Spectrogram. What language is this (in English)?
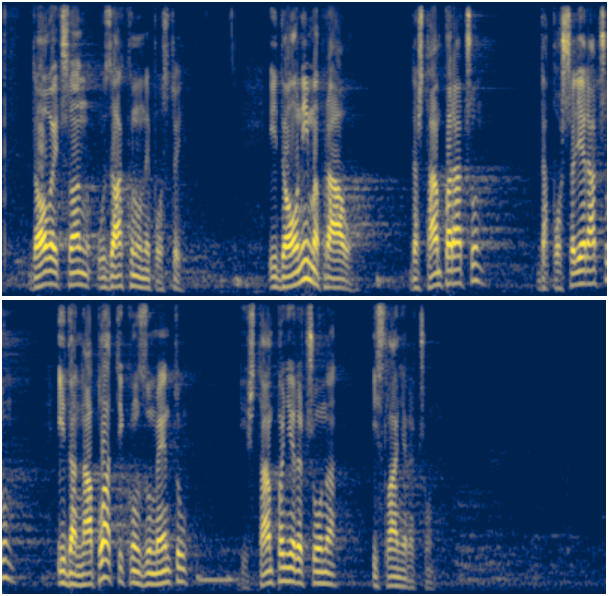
Serbian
